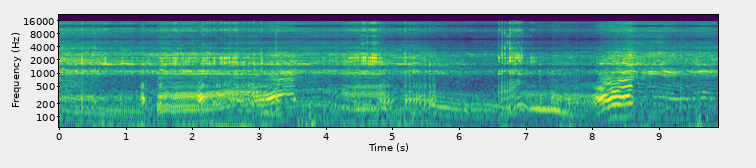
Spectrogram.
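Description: KTM enduro motorcycle engine being ridden hard on a dirt track, its pitch climbing and dropping several times with throttle and gear changes, with a quick rev near the end.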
